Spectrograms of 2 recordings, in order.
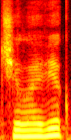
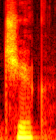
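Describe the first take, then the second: First: The word is said in full, three syllables. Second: The word is shortened to a single syllable. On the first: "мы слово «человек» произносим как" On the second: "просто «чек»"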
